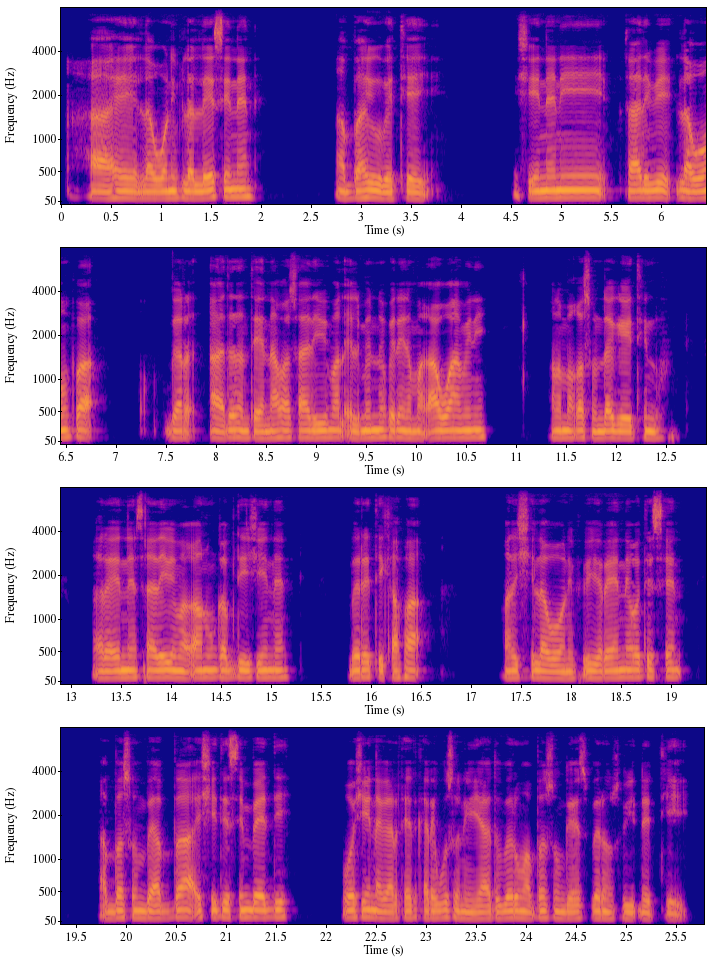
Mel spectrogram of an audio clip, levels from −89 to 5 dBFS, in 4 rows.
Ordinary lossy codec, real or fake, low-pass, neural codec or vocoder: none; real; none; none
